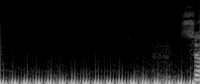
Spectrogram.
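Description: Digitally synthesized car-engine rumble from a spatial-audio demo. It is a low, steady drone that pulses about ten times a second, placed close by and quite loud.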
